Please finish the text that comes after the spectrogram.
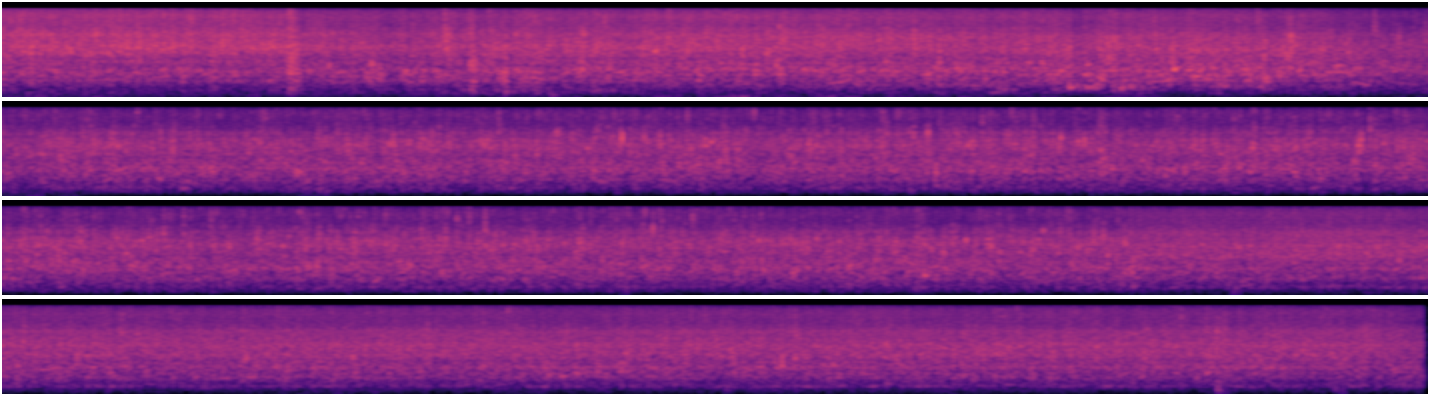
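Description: A monsoon-swollen stream runs over a couple of small waterfalls, giving a steady broadband rushing and splashing that holds at a constant, fairly close level throughout.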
